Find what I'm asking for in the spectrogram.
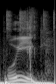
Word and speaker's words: Puig: Puig.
